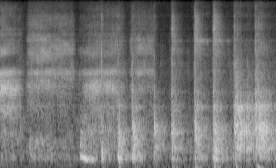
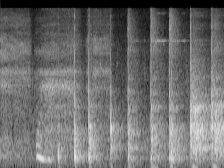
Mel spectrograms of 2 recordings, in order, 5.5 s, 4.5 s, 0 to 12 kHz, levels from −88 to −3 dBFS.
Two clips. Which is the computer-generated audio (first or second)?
first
